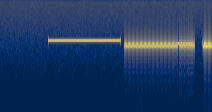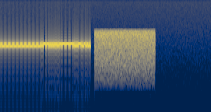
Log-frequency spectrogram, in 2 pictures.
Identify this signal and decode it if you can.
Fax machine handshake, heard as a long tone, a warble and hiss.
